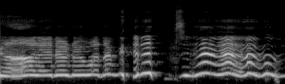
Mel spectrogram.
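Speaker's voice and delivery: acted, very high, tear-soaked sobbing wail. Retelling praying at the end of the dock: imitating own past crying. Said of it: "crying my eyes out, going".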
